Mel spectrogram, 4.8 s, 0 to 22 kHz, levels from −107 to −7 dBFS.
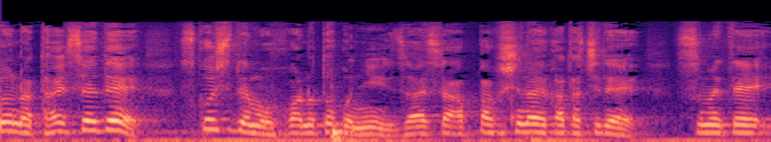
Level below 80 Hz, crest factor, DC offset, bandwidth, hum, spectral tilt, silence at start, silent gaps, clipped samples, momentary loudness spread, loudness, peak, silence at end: -42 dBFS; 16 dB; under 0.1%; 13 kHz; none; -4 dB/octave; 0 s; none; under 0.1%; 7 LU; -27 LUFS; -10 dBFS; 0 s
